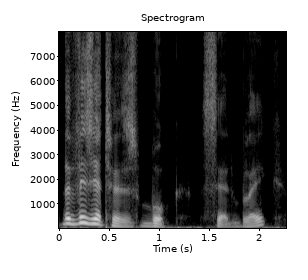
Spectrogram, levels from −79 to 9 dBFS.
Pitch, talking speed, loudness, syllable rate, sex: 120 Hz, 130 wpm, -20 LUFS, 4.0 syllables/s, male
